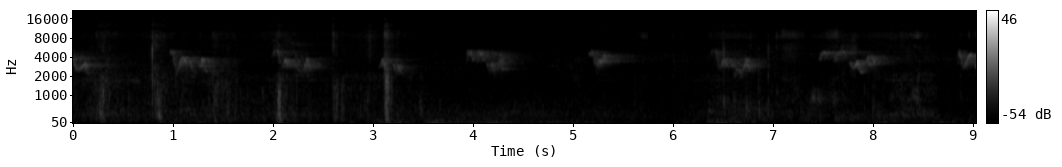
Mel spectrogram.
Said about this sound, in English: But I hear birds.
